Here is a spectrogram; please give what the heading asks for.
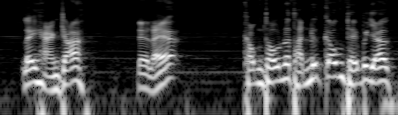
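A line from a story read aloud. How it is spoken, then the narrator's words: Shouting. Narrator (Vietnamese): Nó hét lên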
